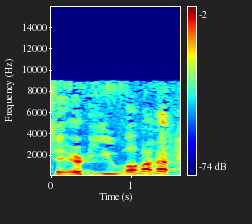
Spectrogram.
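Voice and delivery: drawn-out, high, teasing singsong; playful mirror greeting. Retold or imitated. Preacher greeting God in his mirror, playful high singsong. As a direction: coo it high and very slowly, like peekaboo. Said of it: "look in the mirror and say".

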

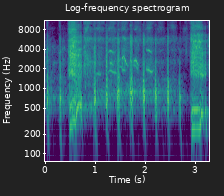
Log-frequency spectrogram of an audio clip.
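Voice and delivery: long high-pitched laugh; real breathless giggling fit. Real, not acted. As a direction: crack up at your own story. Laughs at own story.

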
